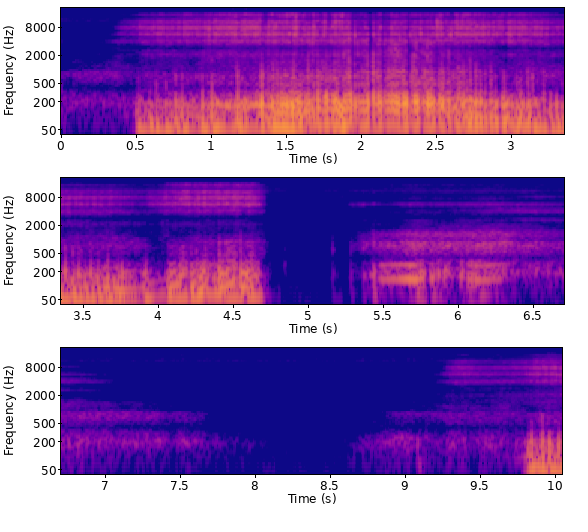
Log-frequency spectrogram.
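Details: Long, loud, deep rattling snore, then a gap and a softer snorting breath from a sleeping adult; heavy snoring.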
